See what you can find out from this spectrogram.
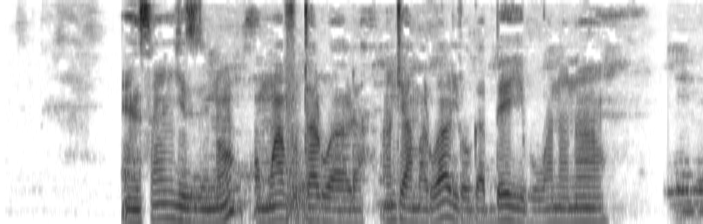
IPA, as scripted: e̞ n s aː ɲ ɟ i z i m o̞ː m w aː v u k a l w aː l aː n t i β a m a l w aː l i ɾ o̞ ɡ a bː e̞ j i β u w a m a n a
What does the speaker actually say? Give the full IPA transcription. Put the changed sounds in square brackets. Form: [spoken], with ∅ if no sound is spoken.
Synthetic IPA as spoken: e̞ n s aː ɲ ɟ i z i [n] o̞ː m w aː v u [t] a l w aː l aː n t i [∅] a m a l w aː l i ɾ o̞ ɡ a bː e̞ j i β u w a [n] a n a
